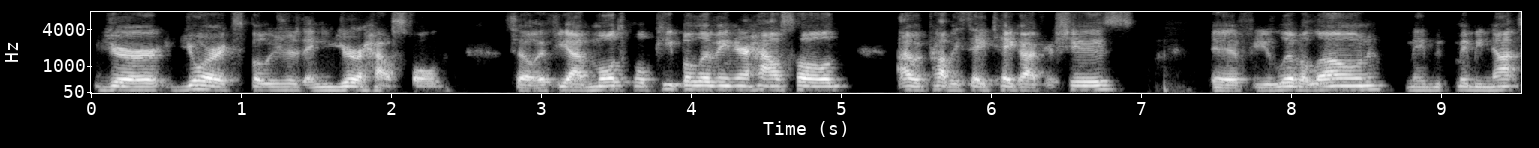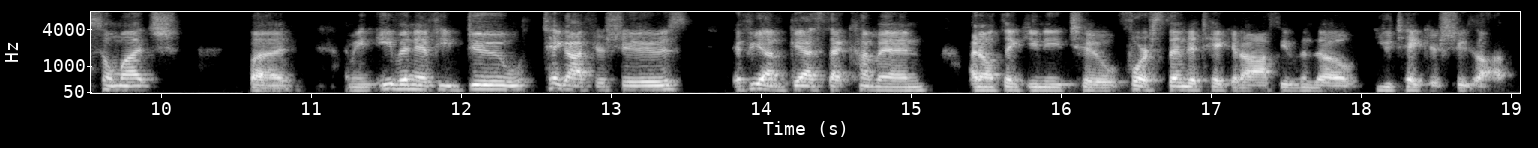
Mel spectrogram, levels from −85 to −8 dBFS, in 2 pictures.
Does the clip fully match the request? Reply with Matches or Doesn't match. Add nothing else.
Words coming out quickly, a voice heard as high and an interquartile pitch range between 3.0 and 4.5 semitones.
Doesn't match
